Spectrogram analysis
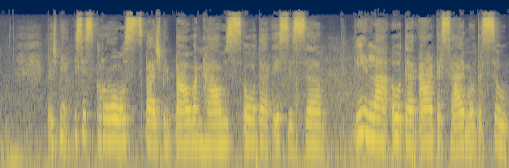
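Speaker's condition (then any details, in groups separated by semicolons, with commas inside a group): Hearing impairment; wears hearing aid, oral dialect upbringing, sign language from first grade, Sprachschule St. Gallen; hears no street noise outside, must wear hearing aid; sign language as mother tongue, speaks aloud with hearing people, signs voicelessly at home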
